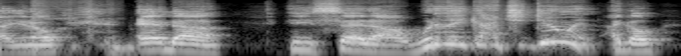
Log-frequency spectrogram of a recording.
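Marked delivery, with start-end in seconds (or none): 2.5-3.7 high-pitched Brooklyn dad question; Brooklyn accent. Retold or imitated. Brooklyn father quizzing his son, Brooklyn accent. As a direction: imitate a curious Brooklyn father. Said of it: "So he talked like this".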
